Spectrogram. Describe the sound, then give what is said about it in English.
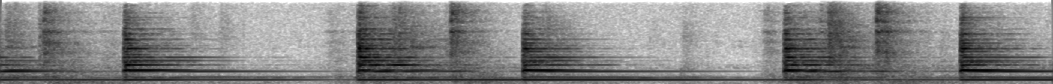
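A church bell rings out in quick, uneven strokes, each clang layering over the last so the metallic tone hangs continuously. It is loud, with no voices. A priest rings it at the back of the church to signal that Mass is about to start. “Father Roy then goes to the back of the church to ring a bell, signaling that Mass is about to start.”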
